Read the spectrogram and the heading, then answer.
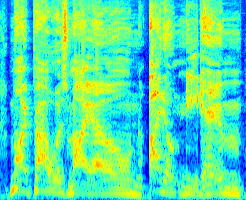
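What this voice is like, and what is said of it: Performs a character's voice. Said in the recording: “That was my Pandora voice ... That was an amazing impression of Shannon Sauce.”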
